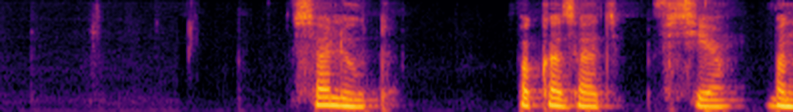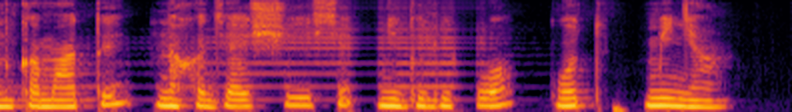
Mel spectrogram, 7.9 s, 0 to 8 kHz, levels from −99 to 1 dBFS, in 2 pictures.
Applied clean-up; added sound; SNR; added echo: neural mask model RNNoise.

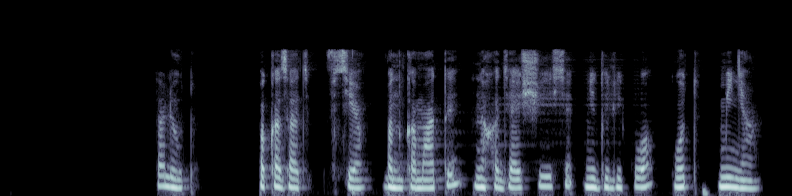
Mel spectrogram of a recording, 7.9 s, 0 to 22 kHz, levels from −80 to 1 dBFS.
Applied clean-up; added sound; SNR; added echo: neural mask model DeepFilterNet 3.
